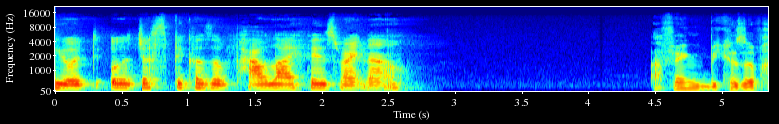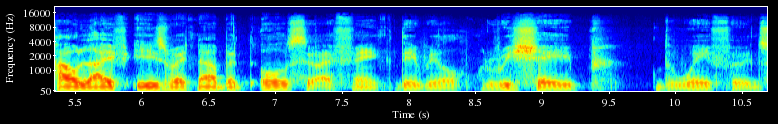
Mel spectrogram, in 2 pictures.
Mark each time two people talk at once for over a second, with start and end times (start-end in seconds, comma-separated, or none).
none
